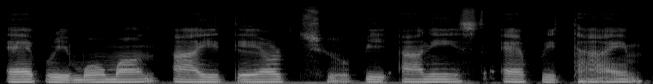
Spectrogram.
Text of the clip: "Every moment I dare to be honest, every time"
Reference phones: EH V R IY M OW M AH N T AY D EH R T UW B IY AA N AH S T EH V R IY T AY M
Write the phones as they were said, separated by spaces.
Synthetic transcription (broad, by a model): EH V R IY M OW M AH N T AY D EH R T UW B IY AA N AH S T EH V R IY T AY M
